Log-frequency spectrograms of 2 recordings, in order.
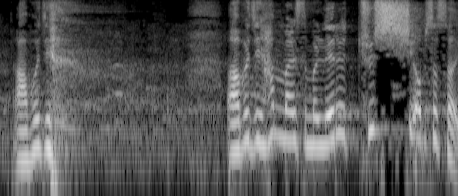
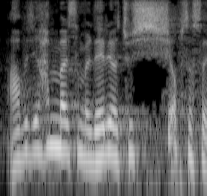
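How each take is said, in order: First: Loud, higher pleading call to God; begging God aloud for a word; fervent prayer cry. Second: Said in the usual way. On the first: Retold or imitated. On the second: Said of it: "이런 거".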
